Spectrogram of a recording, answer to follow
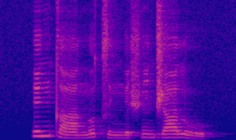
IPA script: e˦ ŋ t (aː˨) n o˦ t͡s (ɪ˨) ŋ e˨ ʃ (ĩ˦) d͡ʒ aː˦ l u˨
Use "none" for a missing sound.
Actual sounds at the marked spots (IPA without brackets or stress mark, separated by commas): aː˨, ɪ˨, ĩ˦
